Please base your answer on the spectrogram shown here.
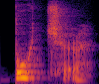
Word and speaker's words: butcher: byste to vyslovili a tohle slovíčko je zákeřné v tom že naprostá většina slovíček která začínají na b u se v angličtině vyslovuje jako ba například slovíčko jako a buckle Bubble nebo Buck a podobně ale v případě řezníka to a nevyslovujeme ale vyslovujeme u takže pozor správná výslovnost není Butcher ale Butcher Butcher takže řezník Butcher například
